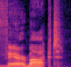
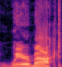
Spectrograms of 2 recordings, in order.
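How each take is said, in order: First: It starts with a German V sound. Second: It starts with an English W sound.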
